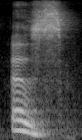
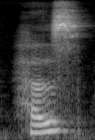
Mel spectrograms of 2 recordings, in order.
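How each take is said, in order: First: Said weakly with the h sound dropped. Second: Said weakly with a reduced, unclear vowel. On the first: "or even is. And that are the weak forms" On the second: "very often it becomes has"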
